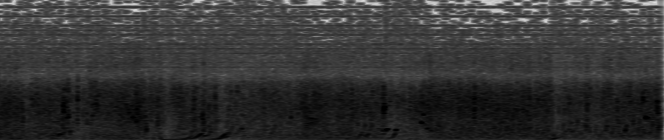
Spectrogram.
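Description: Thick mud bubbles and plops with gurgling sounds.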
